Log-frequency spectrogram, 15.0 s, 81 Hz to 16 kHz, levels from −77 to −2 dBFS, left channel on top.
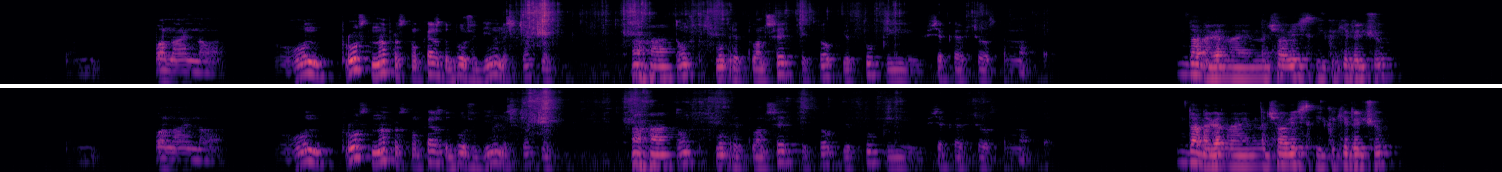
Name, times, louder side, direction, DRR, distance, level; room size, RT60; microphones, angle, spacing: voice 1, 0.7-1.0 1.6-2.2 2.7-5.5 6.1-6.3 6.8-10.4, left 4 dB, 40° left, 7 dB, 0.3 m, -47 dB
Chewing mastication, 5.0-10.5, left 5 dB, 80° left, 0.7 m, -44 dB
voice 2, 6.3-6.7 11.8-13.8, right 2 dB, 40° right, 0 dB, 0.8 m, -41 dB
3.2 x 2.6 x 3.2 m, 0.38 s
head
